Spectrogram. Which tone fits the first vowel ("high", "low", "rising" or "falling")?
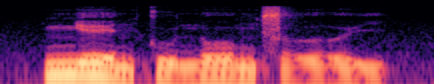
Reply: falling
